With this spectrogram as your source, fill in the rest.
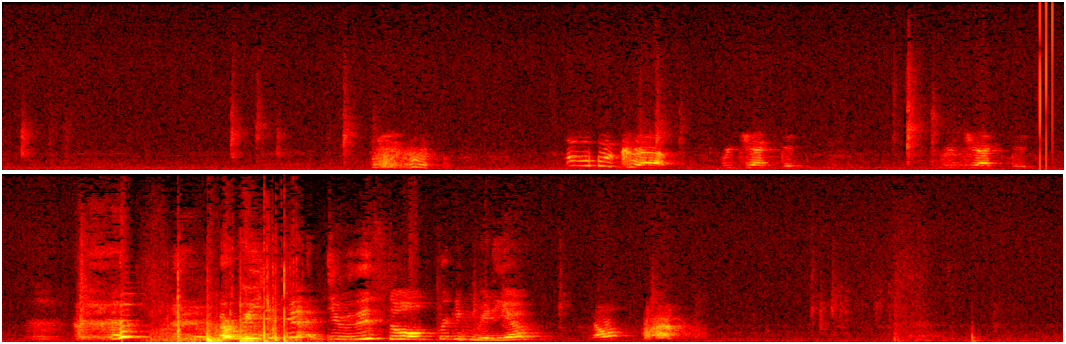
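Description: Cartoonish game sound effects play from a television.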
